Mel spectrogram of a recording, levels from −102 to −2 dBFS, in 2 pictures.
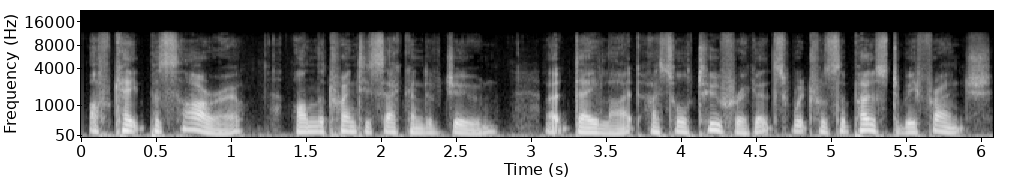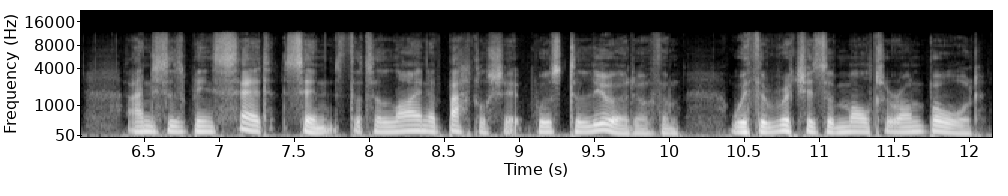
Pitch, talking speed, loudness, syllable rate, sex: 120 Hz, 225 wpm, -21 LUFS, 5.7 syllables/s, male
